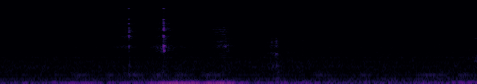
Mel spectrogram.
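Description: A few faint, quick computer mouse clicks in the first second and a half, over near silence.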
